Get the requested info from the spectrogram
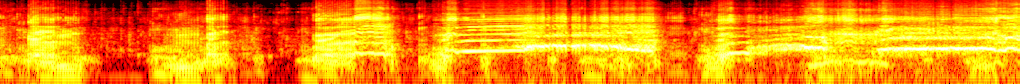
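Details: Country-type caipira pig from Brazil, starting with short rough grunting noises, then breaking into drawn-out piercing squeals that waver in pitch and stay loud through the second half.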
